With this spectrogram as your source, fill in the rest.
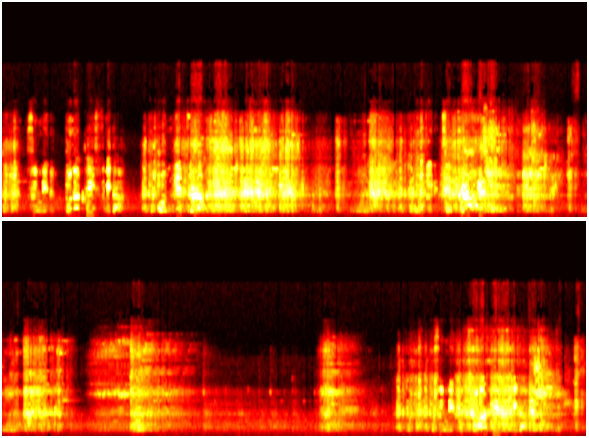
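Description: Sword slashes and magic blasts crash in quick bursts.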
